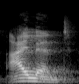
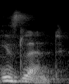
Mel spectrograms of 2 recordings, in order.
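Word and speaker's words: island: not honey means Madhu আইল্যান্ড আই এর পরে এস আছে দ্যাট ইজ নট ইসল্যান্ড তোমরা অনেকে ইসল্যান্ড উচ্চারণ করো that's a totally wrong pronunciation that is আইল্যান্ড ওকে তারপরে আমাদের আছে জুট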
